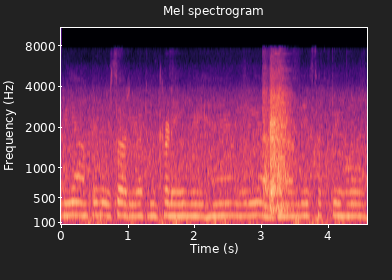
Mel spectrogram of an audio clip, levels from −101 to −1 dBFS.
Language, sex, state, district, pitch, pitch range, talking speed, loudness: Hindi, female, Haryana, Charkhi Dadri, 200 Hz, 200-210 Hz, 130 wpm, -20 LUFS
